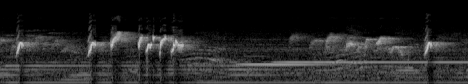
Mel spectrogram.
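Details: Sông Kôn red-whiskered bulbul delivering clipped whistled chirps followed by a quick cluster of four or five liquid notes, a quieter warbling pause, then another sharp chirp; low steady hum behind.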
